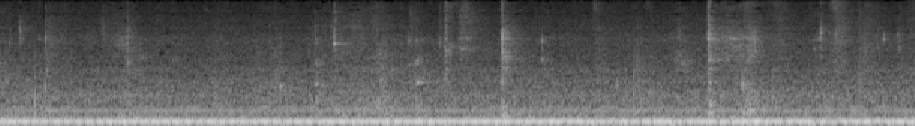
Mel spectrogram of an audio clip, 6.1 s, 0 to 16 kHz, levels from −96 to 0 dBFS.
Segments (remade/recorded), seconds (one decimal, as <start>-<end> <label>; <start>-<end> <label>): 0.0-3.7 recorded; 3.7-6.1 remade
